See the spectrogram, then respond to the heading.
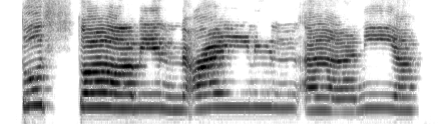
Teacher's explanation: Tusqa, qafnya 2 harokat tuh ya. Min ainin, nun sukun ketemu ain, izhar lagi. Ainin, tanwin ketemu alif, sudah izhar lagi.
